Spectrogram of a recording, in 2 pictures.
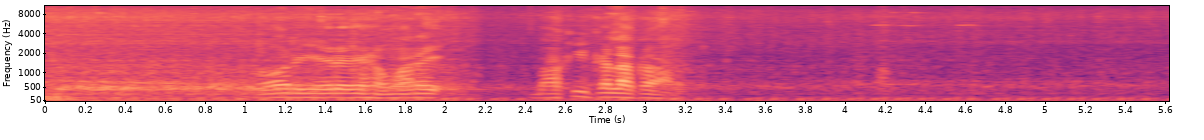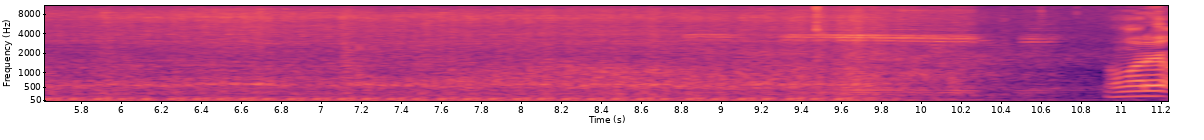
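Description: A motorcycle engine rumbles steadily while riding, then stops.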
